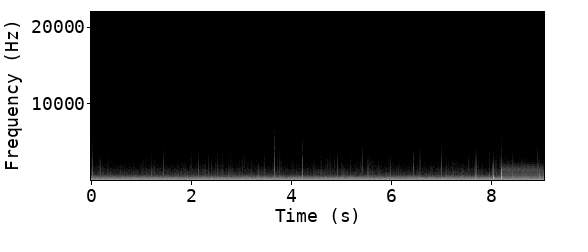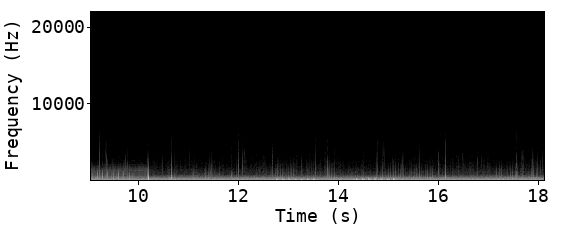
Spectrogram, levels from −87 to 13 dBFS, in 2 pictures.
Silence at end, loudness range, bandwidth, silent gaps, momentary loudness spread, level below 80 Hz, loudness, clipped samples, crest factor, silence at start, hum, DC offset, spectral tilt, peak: 0 s; 7 LU; 3 kHz; none; 9 LU; -38 dBFS; -30 LUFS; under 0.1%; 28 dB; 0 s; 60 Hz at -45 dBFS; under 0.1%; -13 dB/octave; -2 dBFS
